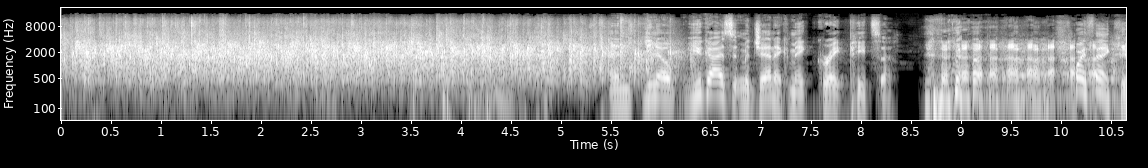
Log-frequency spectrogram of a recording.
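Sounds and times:
audience applause: 0.0 - 6.7
laughter: 3.6 - 5.8, 8.6 - 10.6
speech: 5.5 - 10.6.

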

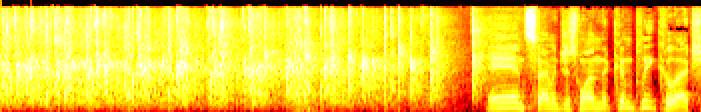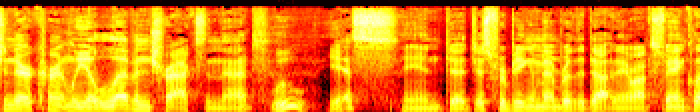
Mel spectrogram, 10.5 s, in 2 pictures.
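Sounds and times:
crowd applause: 0.0 - 3.6
speech: 3.6 - 10.5.

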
